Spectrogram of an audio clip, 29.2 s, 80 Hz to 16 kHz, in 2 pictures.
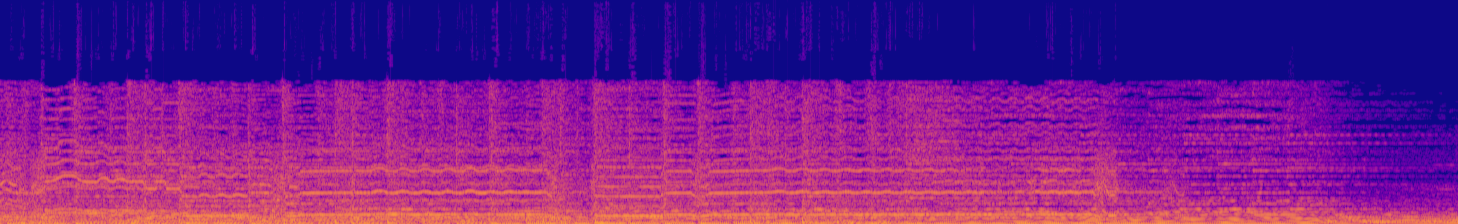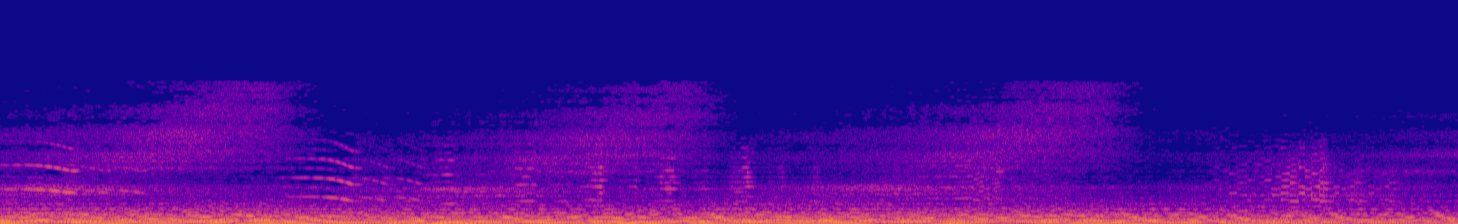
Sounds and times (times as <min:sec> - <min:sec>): Music: 0:00.0 - 0:29.1.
